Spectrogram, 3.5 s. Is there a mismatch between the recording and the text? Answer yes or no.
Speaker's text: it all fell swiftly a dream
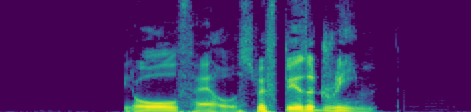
yes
